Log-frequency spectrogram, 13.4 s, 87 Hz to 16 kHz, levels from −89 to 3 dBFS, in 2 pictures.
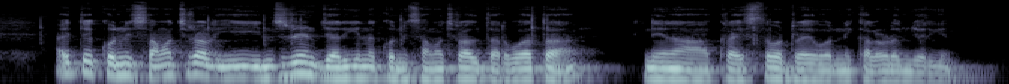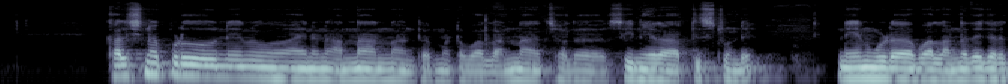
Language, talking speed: Telugu, 145 wpm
